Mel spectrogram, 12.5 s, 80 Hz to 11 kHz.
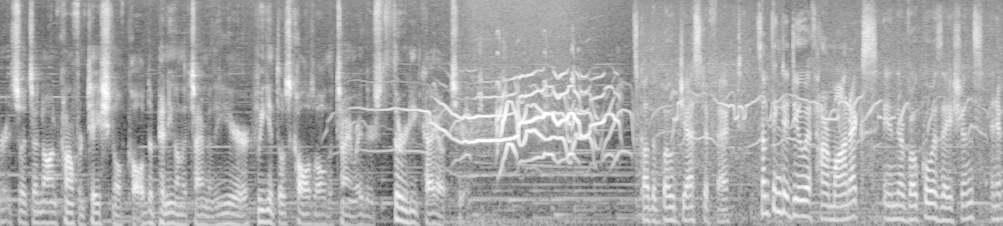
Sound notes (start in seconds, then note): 5.9 coyotes calling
